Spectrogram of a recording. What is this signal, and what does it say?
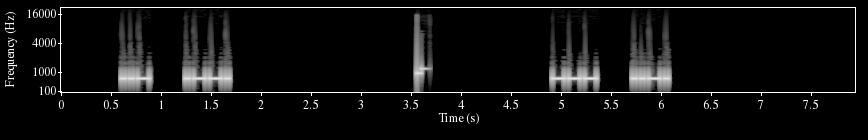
Morse code, heard as a keyed tone, about 29 wpm, spaced as for 17 wpm, 700 Hz. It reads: UP OF
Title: 3x Character Spacing - Top 100 Words - 30wpm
